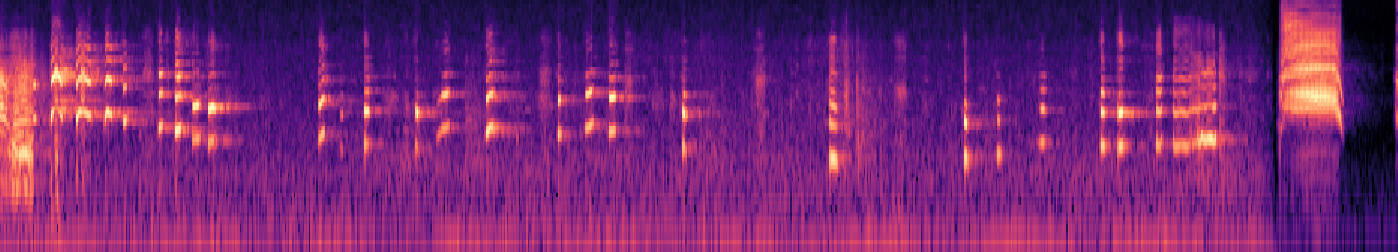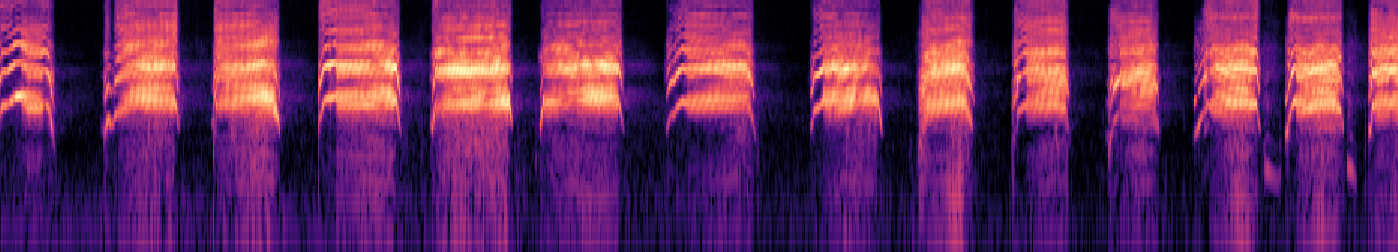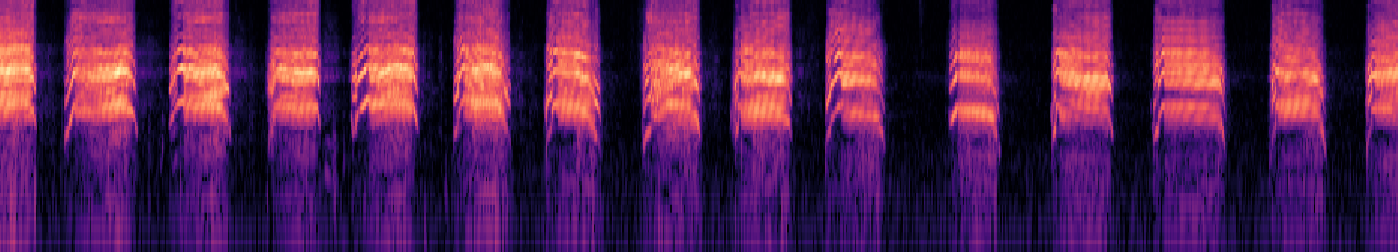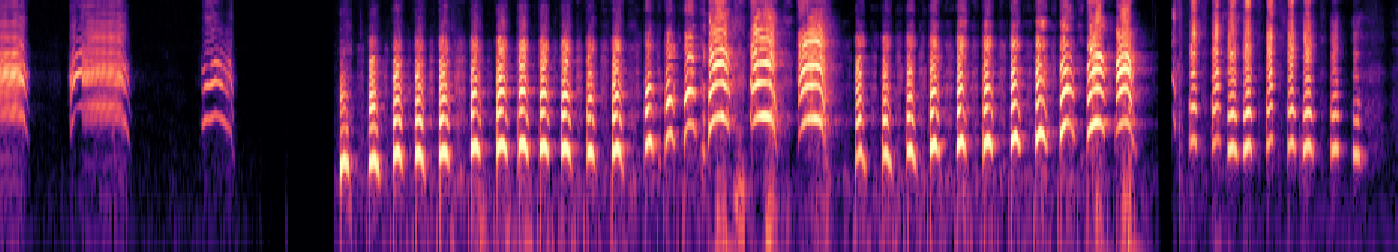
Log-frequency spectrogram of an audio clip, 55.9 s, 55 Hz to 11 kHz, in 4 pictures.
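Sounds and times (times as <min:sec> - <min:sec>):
monkey high-pitched calls: 0:00.0 - 0:02.5, 0:10.0 - 0:13.4, 0:14.0 - 0:36.8, 0:37.5 - 0:43.3, 0:45.6 - 0:55.6.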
